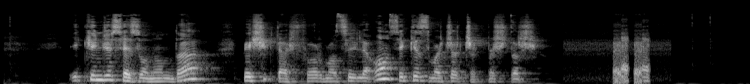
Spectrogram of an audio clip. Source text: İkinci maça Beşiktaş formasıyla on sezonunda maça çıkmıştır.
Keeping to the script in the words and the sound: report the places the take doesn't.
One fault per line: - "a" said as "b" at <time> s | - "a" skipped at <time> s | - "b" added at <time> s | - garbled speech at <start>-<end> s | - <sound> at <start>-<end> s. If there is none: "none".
- "maça" said as "sezonunda" at 1.1 s
- "sezonunda" said as "sekiz" at 3.9 s
- laugh at 6.1-6.5 s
